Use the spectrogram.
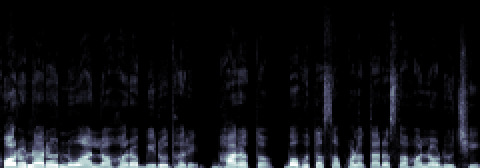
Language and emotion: Odia, neutral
